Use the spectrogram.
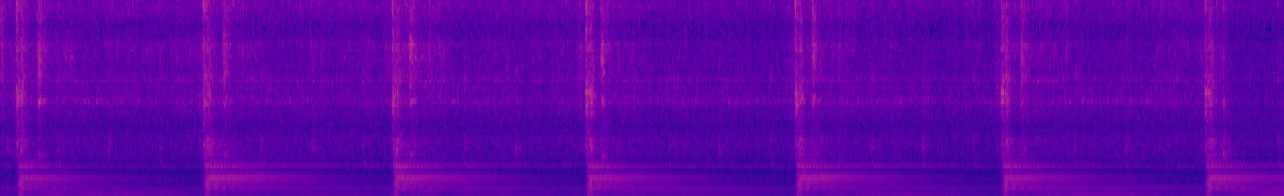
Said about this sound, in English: What time is it? Midnight? Probably. So let's wait for the clock to tick.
